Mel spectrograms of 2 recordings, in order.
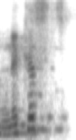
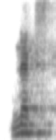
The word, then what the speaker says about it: next: word medes and next it is not nikkis this is the problem that the foreign speakers have that this word is only one syllable but by wrong pronunciation or not knowing the rules of the forward tactics they can have it as two syllables like neckists though it is next and text similarly with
